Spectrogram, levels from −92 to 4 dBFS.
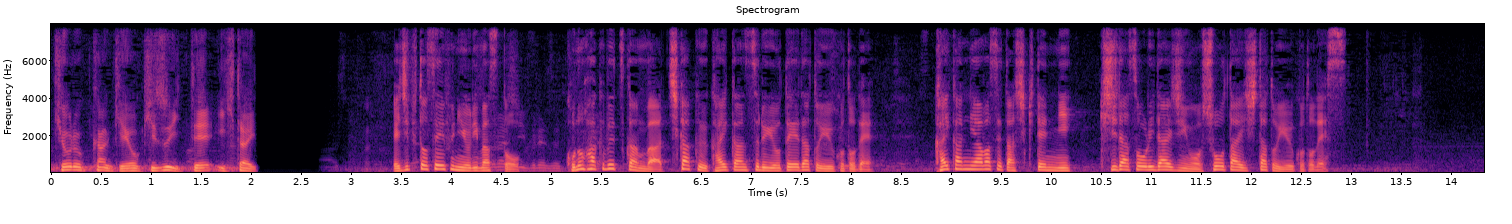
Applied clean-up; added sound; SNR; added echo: none; none; none; none.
